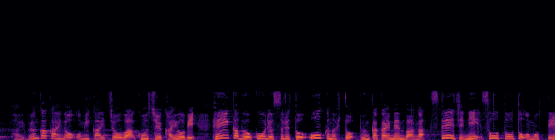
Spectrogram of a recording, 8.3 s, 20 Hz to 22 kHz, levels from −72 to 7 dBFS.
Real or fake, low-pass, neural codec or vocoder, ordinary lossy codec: real; none; none; none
